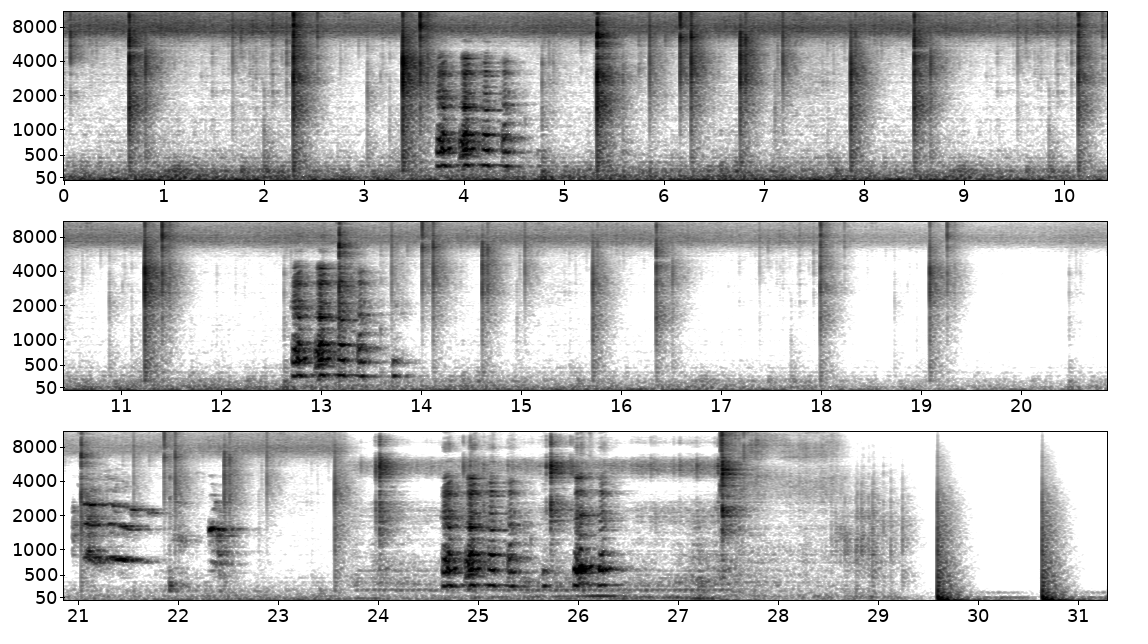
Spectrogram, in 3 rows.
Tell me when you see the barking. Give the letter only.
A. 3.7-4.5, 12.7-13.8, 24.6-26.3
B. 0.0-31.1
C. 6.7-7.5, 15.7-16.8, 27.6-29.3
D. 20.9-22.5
D.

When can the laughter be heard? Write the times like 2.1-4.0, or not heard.
3.7-4.5, 12.7-13.8, 24.6-26.3.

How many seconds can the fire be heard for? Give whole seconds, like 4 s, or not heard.
31 s.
